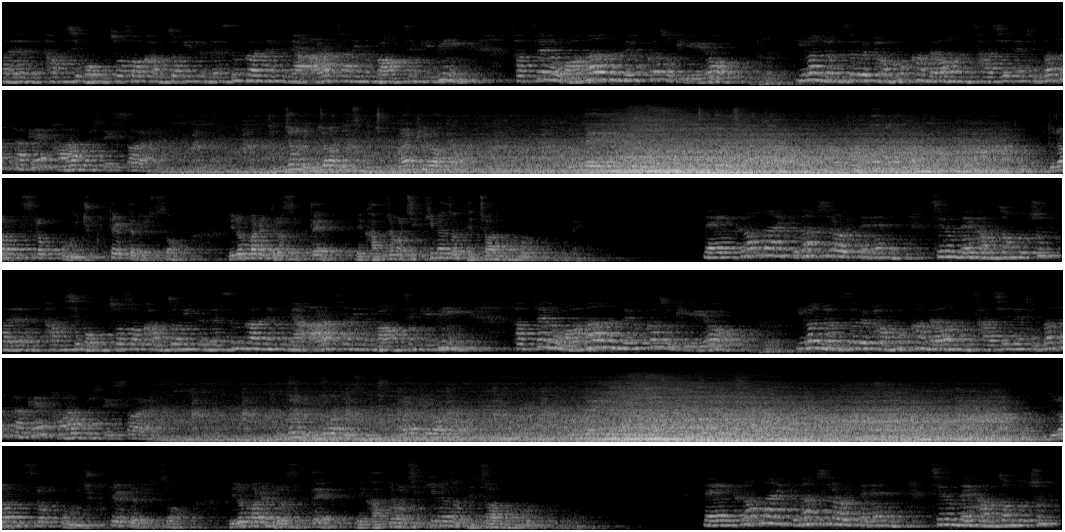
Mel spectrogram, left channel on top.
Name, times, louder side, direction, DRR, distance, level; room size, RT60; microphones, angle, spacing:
voice 1, 0.0-7.3 7.9-12.1 28.2-31.7, equal, 30° right, -8 dB, 1.3 m, -32 dB
sound 1, 12.1-20.7, equal, 85° right, 0.9 m, -25 dB
voice 2, 12.4-12.8 13.2-15.7 16.2-20.4 20.7-22.0 22.3-23.0 23.5-24.5 24.7-27.0, left 1 dB, 50° left, -2 dB, 0.4 m, -33 dB
4.9 x 2.5 x 2.2 m, 1.3 s
head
